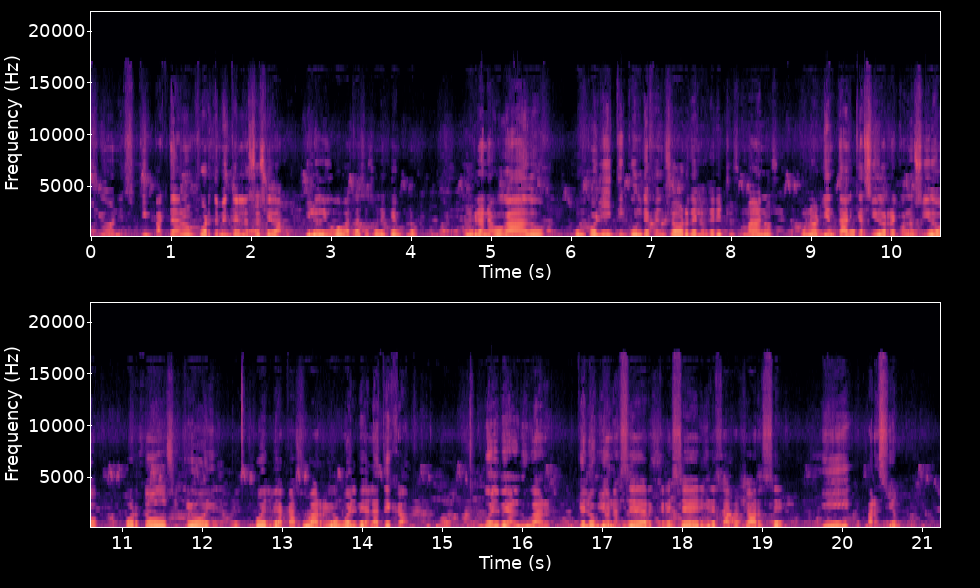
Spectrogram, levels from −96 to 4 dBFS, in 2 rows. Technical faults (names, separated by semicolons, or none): noise suppressor applied to music or sounds; sound cut by the noise suppressor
